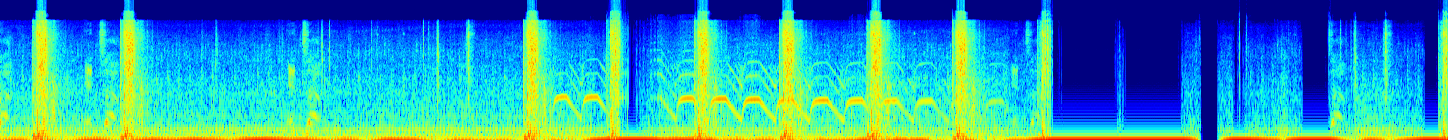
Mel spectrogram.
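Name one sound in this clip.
A tank cannon fires in loud, sharp blasts.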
